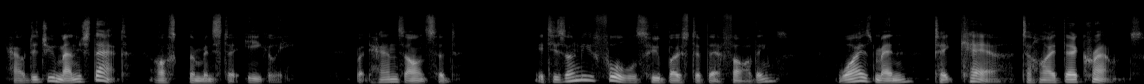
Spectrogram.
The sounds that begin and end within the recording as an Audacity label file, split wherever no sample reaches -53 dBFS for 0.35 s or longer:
3.580000	4.590000	sound
5.360000	7.860000	sound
